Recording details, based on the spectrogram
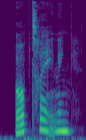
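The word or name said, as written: optræning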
